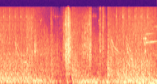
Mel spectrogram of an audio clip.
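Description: A rifle magazine clicks into place.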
